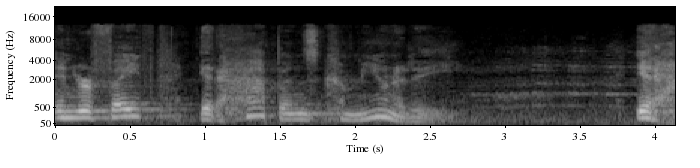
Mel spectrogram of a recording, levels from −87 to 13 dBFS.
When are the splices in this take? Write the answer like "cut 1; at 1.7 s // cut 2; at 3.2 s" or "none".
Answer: cut 1; at 1.8 s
